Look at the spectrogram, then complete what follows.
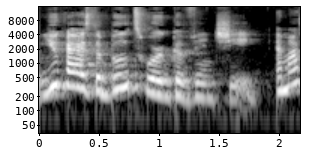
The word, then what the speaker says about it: Givenchy: How do you pronounce? Okay, you guys, I looked it up and it's Givenchy.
